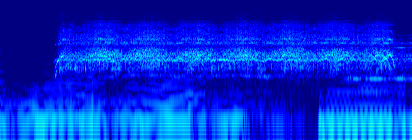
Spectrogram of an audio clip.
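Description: A long, piercing, high-pitched shrill scream rises suddenly and holds for several seconds, harsh and loud, over a steady low droning hum that continues underneath before the scream cuts off.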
